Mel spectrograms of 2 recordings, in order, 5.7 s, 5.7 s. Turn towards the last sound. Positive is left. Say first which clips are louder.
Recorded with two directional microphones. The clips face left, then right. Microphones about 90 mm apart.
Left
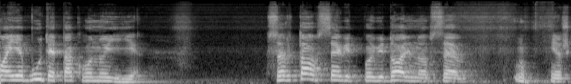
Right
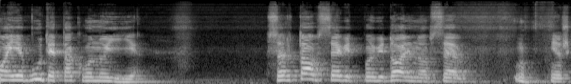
# left 3 dB
turn(degrees=30)  # may be behind; listen again after turning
